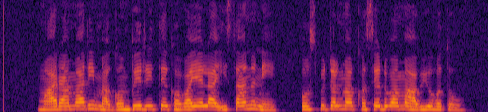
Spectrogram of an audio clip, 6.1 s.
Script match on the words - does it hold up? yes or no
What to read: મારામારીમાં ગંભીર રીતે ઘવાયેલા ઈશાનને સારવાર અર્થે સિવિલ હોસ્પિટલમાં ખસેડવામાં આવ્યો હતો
no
